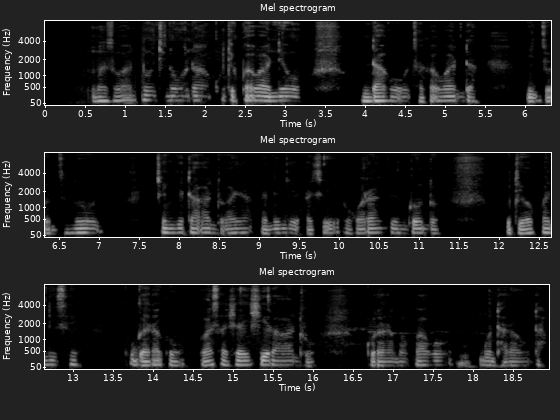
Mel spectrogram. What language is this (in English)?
Ndau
